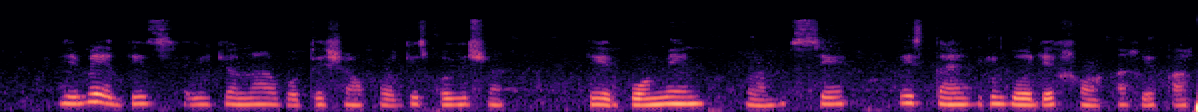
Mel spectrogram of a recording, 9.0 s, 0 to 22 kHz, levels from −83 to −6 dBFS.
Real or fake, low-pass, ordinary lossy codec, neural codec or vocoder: fake; none; none; codec, 24 kHz, 0.9 kbps, WavTokenizer, medium speech release version 2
